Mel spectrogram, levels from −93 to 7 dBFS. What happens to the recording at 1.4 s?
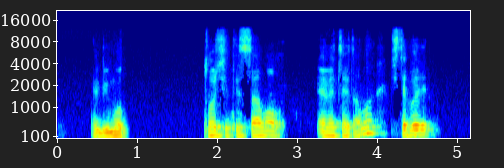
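A call audio freeze runs from 0.83 to 1.85 s, so at 1.4 s the speech is stalled. For about a second the last sound before the stall is stretched into a fading buzzy hiss that never drops to silence. The likely cause is packets held up in transit, which drained the jitter buffer until the receiver had only that sound to extend. When delivery resumes, speech picks up where it stopped with nothing lost, now running about a second late.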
